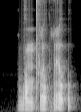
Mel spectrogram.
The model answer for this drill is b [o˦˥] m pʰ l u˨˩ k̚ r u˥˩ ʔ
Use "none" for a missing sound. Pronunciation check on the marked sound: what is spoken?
o˩˦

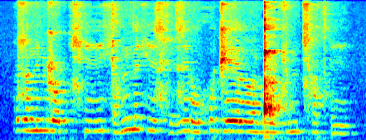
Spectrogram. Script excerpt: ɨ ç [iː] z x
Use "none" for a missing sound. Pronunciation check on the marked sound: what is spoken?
iː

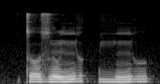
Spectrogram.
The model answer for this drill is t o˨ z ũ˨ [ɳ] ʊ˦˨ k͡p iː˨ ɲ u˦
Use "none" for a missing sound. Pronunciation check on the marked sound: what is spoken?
ɲ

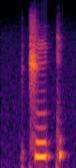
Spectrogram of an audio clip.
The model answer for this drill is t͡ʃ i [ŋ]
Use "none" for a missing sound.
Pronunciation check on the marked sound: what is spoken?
k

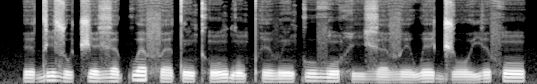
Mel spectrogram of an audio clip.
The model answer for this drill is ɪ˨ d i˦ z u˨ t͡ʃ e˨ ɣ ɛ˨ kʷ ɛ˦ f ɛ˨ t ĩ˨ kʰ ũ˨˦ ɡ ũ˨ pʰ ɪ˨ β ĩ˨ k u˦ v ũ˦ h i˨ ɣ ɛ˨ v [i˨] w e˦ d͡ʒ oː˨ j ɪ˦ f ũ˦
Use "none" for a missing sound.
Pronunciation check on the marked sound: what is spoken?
e˨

